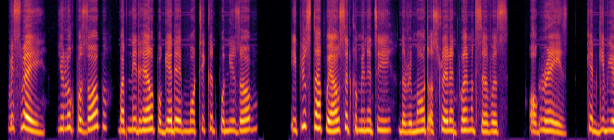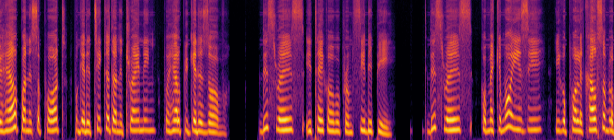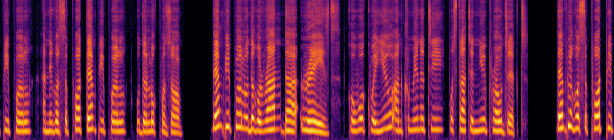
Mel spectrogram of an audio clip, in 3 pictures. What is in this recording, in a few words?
Audio Message Yumplatok; RAES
